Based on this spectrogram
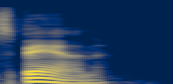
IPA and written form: spæn (span)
